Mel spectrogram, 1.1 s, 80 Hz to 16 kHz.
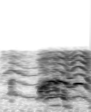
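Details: A 68-day-old infant startled by father's sneeze gives a brief, loud wailing cry after a quieter fussing start.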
